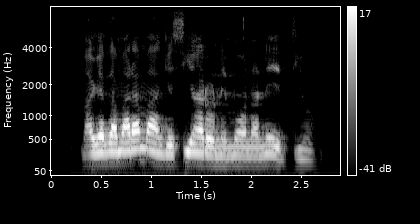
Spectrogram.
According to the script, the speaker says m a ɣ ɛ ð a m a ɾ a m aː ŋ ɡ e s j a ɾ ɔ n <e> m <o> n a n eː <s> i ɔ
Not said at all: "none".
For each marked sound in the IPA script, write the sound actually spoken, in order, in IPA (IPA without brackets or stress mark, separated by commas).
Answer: e, ɔ, t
